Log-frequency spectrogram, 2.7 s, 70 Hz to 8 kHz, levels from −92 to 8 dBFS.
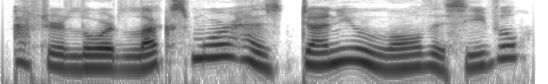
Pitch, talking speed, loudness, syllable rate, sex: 215 Hz, 195 wpm, -17 LUFS, 5.1 syllables/s, female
